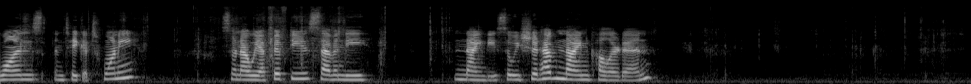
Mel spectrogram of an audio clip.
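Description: Paper banknotes rustle and flutter as they are counted by hand.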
